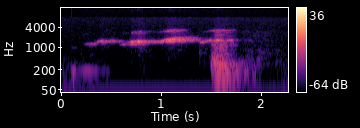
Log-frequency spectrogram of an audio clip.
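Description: Someone whistling a short, wavering phrase that rises and falls over about a second and a half. A lower, hum-like sound joins briefly near the end.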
